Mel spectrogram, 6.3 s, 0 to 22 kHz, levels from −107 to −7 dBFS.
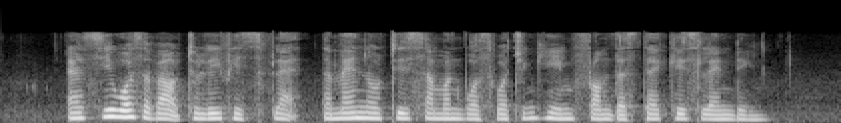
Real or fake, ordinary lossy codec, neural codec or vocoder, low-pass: real; AAC, 32 kbps; none; 7.2 kHz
